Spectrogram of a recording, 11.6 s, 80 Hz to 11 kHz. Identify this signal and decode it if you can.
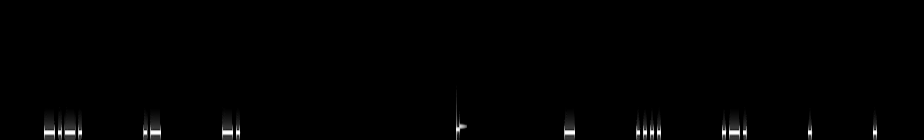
Morse code, heard as a keyed tone, about 28 wpm, spaced as for 10 wpm, 700 Hz. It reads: CAN THREE
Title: 6x Character Spacing - Top 200 Words - 28wpm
